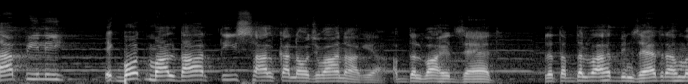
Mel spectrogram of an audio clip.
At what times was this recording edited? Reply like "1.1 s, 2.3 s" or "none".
1.2 s, 5.4 s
